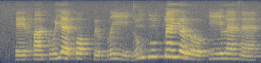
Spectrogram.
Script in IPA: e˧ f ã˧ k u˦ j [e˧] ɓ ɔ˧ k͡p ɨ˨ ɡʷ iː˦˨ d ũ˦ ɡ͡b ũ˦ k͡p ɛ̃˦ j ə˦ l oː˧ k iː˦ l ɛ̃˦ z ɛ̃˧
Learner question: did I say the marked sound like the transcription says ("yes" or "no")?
no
